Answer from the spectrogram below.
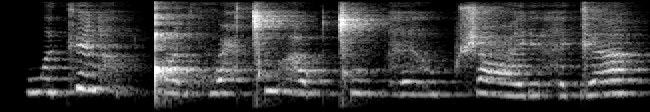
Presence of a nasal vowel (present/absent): absent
